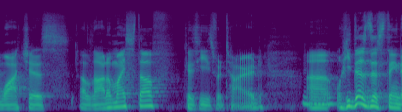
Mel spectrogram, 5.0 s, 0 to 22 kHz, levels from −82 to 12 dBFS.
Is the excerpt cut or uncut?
uncut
